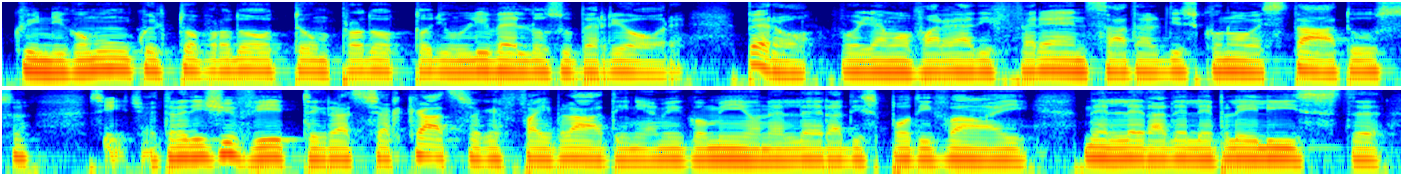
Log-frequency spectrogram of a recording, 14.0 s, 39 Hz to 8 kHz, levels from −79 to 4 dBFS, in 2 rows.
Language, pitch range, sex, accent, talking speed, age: Italian, 95-120 Hz, male, native, 180 wpm, 20-39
